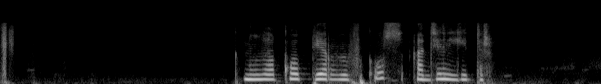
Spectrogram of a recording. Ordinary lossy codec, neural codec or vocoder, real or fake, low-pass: Opus, 16 kbps; codec, 16 kHz, 1 kbps, FreqCodec, larger model; fake; 7.2 kHz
